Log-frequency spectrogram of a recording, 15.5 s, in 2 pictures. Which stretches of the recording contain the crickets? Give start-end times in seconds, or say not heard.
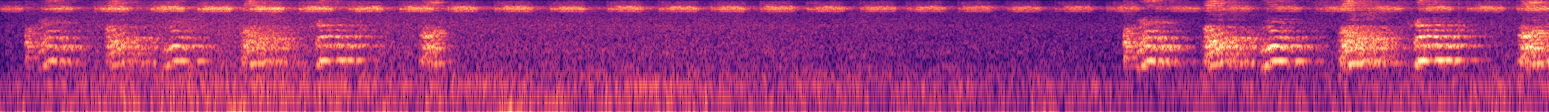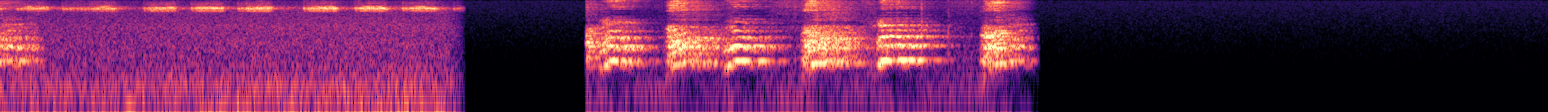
0.0-10.1.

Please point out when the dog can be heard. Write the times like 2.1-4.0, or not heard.
0.1-2.3, 5.6-8.0, 10.7-12.9.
